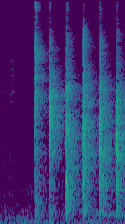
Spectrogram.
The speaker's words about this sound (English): Did you just give yourself a round of applause? That was the audience. Oh, right. That was the audience.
